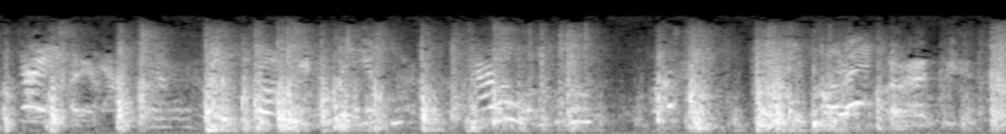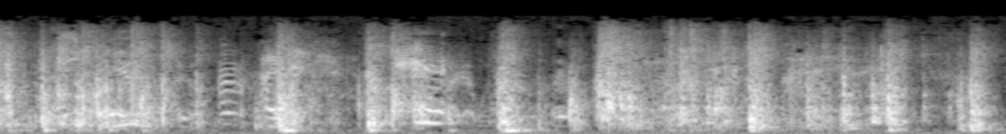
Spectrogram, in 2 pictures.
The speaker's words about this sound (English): Gee, that was a fight.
